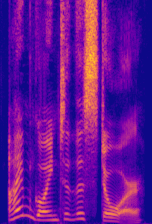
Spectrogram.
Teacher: For example, in the sentence, I'm going to the store, the stress is on going and store. The words I'm to and the are said more quickly and lightly.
